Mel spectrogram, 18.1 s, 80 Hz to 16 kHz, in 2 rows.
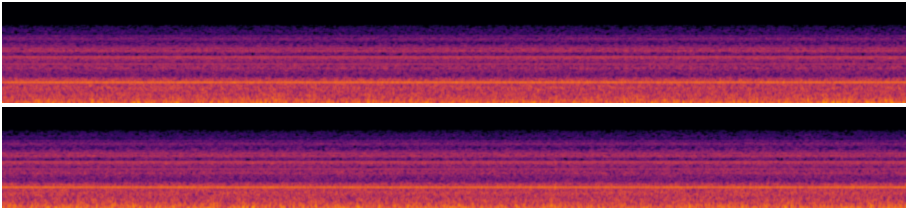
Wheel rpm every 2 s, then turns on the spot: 0, 0, 0, 0, 0, 0, 0, 0, 0.
none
